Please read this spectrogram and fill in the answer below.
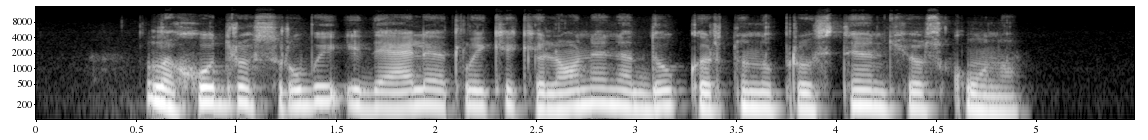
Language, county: Lithuanian, Vilnius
